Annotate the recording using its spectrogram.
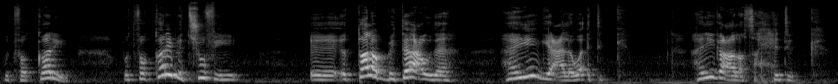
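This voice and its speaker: A woman with an Egyptian Arabic accent hosting a self-help talk for women, in her middle years. She sounds emphatic and animated, with a somewhat high voice that swings widely in pitch. She keeps repeating her key phrases and acts out small examples as she talks. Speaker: self-help video host. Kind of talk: advice talk to women viewers.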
